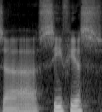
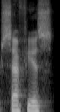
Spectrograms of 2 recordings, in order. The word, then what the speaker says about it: Cepheus: So if I go into constellation as example, and I chose Cepheus or Cepheus, depending on how you want to pronounce it, I can click search and it's going to call up all of the objects in Cepheus.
